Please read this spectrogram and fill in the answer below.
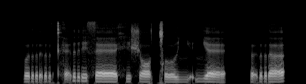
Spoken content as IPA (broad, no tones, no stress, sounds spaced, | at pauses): ʊ r ə̰ r kʰ ɛ̰ r i s ɛː x i ʃ ɔː ǀ ʊː ʎ ɛ̰ ʎ ɛ | ə̰ r ɐ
